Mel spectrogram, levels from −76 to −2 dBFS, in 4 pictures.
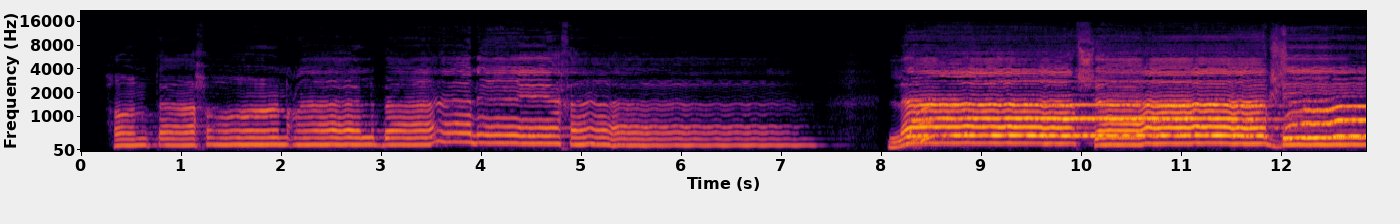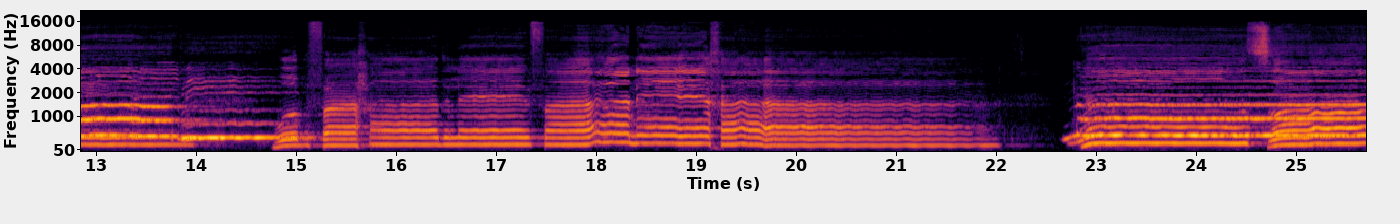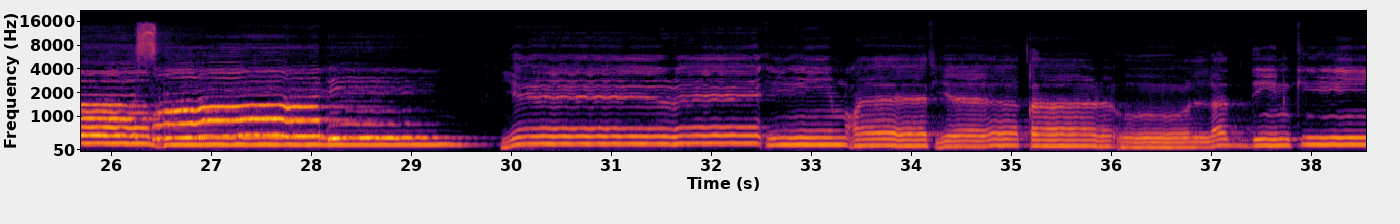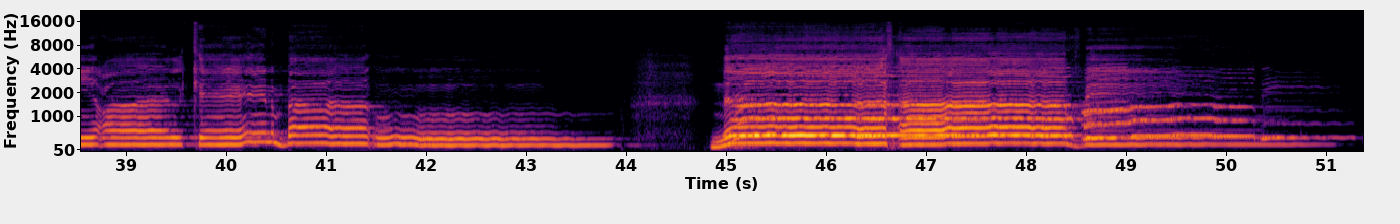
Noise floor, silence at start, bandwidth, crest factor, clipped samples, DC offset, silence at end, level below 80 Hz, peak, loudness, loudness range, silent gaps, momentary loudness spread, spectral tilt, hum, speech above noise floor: -56 dBFS; 0.35 s; 16 kHz; 18 dB; under 0.1%; under 0.1%; 0.2 s; -68 dBFS; 0 dBFS; -19 LUFS; 11 LU; none; 15 LU; -5.5 dB/octave; none; 35 dB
